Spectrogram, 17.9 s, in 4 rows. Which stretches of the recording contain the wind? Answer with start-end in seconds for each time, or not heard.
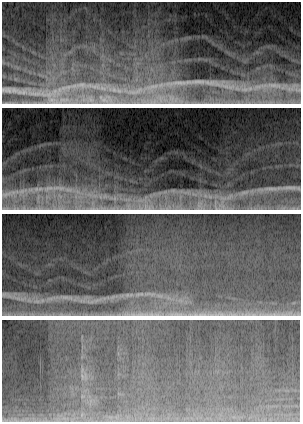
0.0-17.9.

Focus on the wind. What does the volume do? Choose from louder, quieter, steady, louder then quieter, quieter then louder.
louder.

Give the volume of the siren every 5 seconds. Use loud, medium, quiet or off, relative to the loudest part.
medium, quiet, medium, loud.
